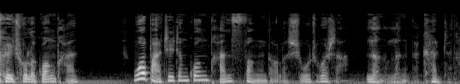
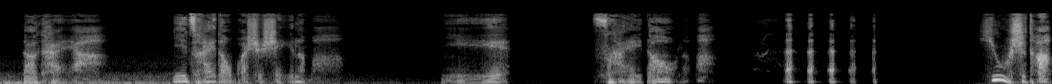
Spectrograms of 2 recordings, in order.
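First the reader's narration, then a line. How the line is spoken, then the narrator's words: Old, hoarse, through computer. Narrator (Chinese): 电脑中再次传出了那个苍老而又沙哑的声音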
